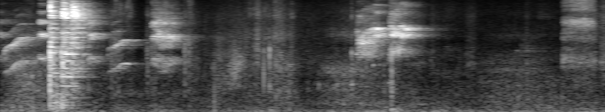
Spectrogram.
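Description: A bird chirping and squawking in the background: a handful of short, high calls, some sliding in pitch, the loudest about half a second in. Near the end come light scrapes and clicks of a ruler and marker being handled on paper.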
